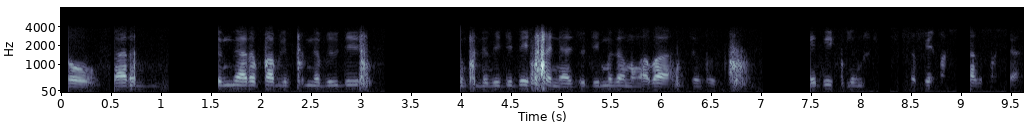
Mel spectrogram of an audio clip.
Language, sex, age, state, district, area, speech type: Bodo, male, 45-60, Assam, Udalguri, rural, conversation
